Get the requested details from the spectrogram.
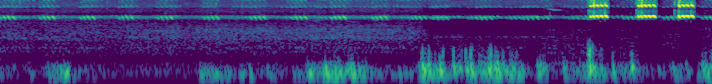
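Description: A steady, high insect trill runs throughout, joined near the end by loud pulsing chirps.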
